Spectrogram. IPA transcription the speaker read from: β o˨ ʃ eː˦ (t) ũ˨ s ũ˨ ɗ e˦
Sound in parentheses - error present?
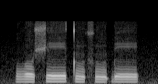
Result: no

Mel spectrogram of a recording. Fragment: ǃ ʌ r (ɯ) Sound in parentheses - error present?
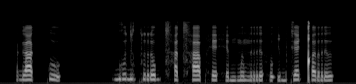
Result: no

